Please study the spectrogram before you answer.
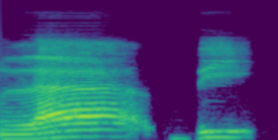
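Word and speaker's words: الذي: Tapi hati-hati, tebel, terlalu ke atas. Karena memang ada yang membacanya tebel. Ya, ada yang membacanya tebel. Dan ini salah. Ya, salah. Illalladzi, ladzi, la. Jadi la-nya dia tebel, ya. Ladzi. Mengambilnya di gusi la-nya, padahal la-nya ngambilnya di gigi.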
